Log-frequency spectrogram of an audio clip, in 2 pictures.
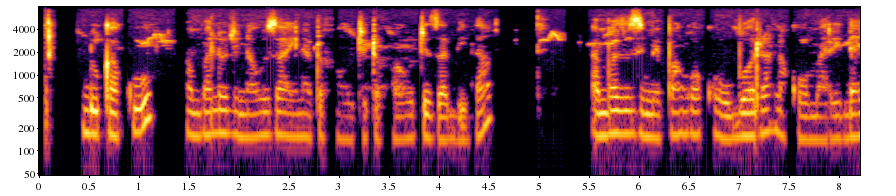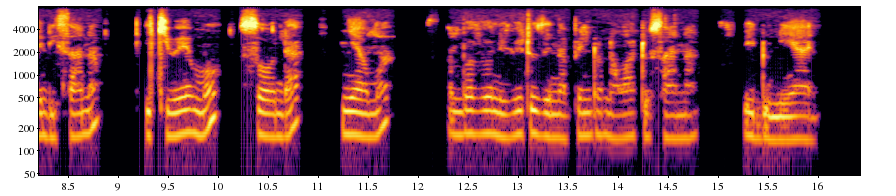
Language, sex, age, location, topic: Swahili, male, 18-24, Nairobi, finance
